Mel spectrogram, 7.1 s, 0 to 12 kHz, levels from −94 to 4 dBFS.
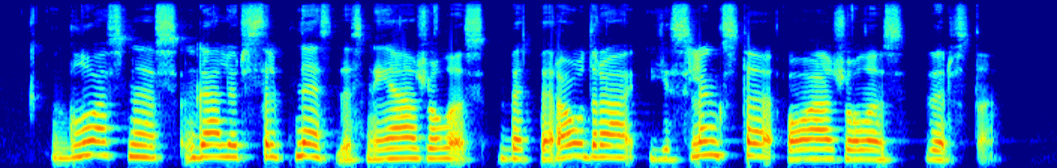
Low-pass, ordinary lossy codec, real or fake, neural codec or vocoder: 10.8 kHz; Opus, 64 kbps; real; none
